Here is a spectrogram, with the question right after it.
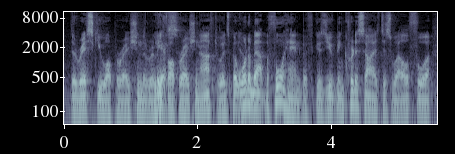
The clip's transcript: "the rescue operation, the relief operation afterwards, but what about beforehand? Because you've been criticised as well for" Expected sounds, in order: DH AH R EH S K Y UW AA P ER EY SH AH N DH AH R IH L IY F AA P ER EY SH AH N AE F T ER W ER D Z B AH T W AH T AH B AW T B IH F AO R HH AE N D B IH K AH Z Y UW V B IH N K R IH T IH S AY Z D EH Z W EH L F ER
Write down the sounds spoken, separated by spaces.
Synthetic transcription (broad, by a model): DH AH R EH S K Y UW AA P ER EY SH AH N DH AH R IH L IY F AA P ER EY SH AH N AE F T ER W ER D Z B AH T W AH T AH B AW T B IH F AO R HH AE N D B IH K AH Z Y UW V B IH N K R IH T IH S AY Z D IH Z W EH L F ER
